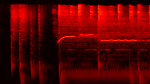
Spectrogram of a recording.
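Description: A carefree whistled melody enters after a brief rhythmic musical intro, holding a steady bright note before sliding lower and wavering gently, clear and upfront over a full instrumental backing.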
